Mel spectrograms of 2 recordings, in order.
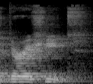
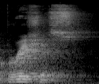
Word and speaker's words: Bereshit: Parsha of the week is Bereshit, or Bereshis, depending on your pronunciation.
